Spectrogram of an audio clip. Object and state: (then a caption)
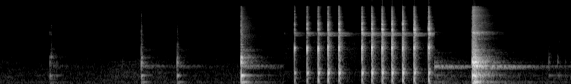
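Fully seated wheel bearing. A steel tapered roller bearing is tapped into the front wheel hub of an R90/6 motorcycle. A few sparse, sharp metallic taps are followed by a quick run of bright, ringing knocks and a final heavier blow. The taps take on a solid tone, showing the bearing is seated all the way in.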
